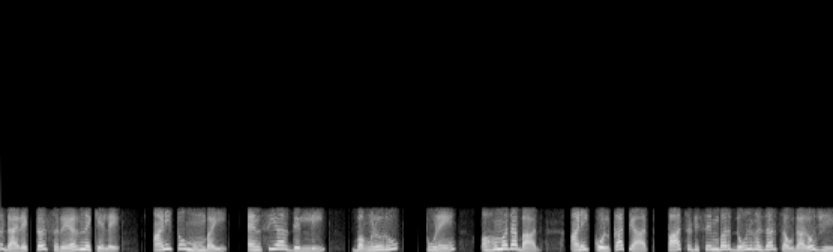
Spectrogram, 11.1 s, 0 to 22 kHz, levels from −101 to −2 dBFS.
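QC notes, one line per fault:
throughout, Bluetooth CVSD headset codec: speech is confined to 150 Hz to 3.5 kHz, with scratchy s sounds, distortion on loud bright passages and a granular hiss underneath. A one-bit up/down coder with an adapting step cannot follow fast rises, which fits a 64 kbps CVSD link.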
